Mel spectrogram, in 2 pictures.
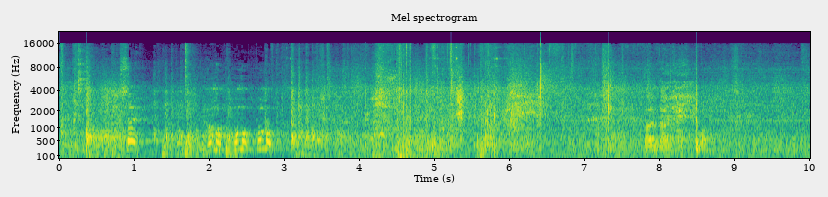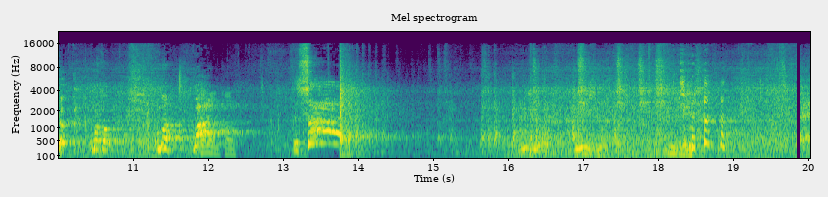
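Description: Men talk and shout encouragement.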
